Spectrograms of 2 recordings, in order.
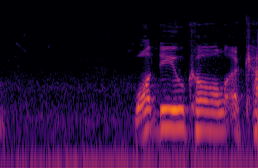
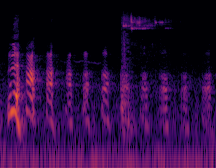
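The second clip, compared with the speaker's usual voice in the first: giggling laugh that ends soft; a high, delighted giggle trailing off; laughing at his own pun; 7 semitones higher, 8 dB quieter than usual. Real, not acted.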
